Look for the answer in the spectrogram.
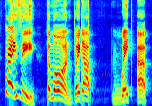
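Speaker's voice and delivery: high, loud urging, slowing down; exasperated. Real, not acted. Creator urges the writer to wake up, high and loud. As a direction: plead with her to wake up.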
